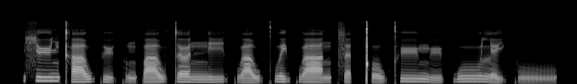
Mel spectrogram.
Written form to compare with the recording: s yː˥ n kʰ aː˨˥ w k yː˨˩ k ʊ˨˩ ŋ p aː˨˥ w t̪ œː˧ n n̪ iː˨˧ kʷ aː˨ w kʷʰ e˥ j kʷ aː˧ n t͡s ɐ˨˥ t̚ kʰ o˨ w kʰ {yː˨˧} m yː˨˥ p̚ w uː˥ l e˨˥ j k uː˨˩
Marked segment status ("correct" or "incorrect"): incorrect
